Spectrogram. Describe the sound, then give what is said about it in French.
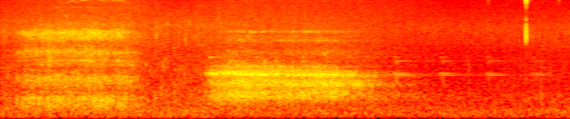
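Two slow, deep breaths taken during a guided relaxation while returning to wakefulness. Each is a long, soft, airy rush, the second slightly fuller than the first, faint and alone, followed by quiet. “Pour cela, je prends deux ou trois grandes respirations.”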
